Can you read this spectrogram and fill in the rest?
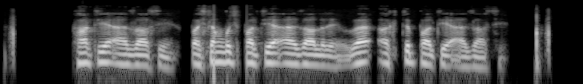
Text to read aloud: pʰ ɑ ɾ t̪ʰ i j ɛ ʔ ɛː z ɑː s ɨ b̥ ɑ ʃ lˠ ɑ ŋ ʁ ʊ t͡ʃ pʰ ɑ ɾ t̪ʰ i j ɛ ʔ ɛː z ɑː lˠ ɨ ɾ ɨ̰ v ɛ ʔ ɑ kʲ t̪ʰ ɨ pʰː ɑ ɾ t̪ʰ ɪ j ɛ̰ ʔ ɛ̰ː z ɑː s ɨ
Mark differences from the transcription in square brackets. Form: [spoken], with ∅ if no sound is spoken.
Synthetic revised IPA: pʰ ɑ ɾ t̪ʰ i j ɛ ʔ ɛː z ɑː s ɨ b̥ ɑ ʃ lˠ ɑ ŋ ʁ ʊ t͡ʃ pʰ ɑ ɾ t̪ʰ i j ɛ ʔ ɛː z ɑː lˠ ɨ ɾ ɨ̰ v ɛ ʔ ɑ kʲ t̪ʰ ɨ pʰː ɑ ɾ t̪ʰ [i] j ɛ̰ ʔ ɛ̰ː z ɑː s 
